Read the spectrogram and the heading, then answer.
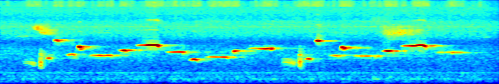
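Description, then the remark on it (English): A musician wren sings a long series of clear, pure whistled notes that wander up and down in pitch, tuneful and flute-like, over a steady low background hiss. “For example, here is the musician wren.”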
